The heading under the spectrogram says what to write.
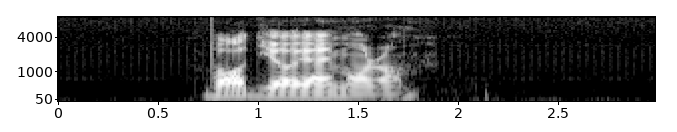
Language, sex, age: Swedish, male, 26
